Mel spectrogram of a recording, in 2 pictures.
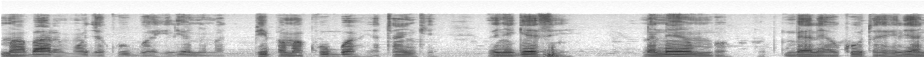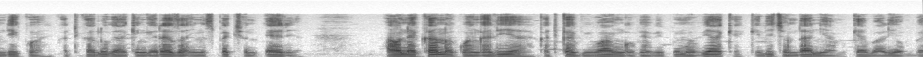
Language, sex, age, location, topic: Swahili, male, 25-35, Kisii, health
